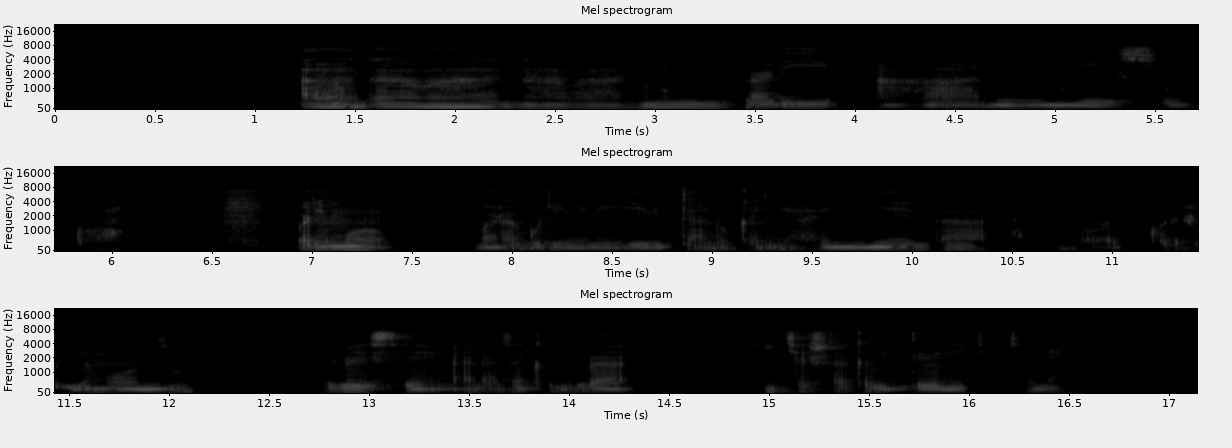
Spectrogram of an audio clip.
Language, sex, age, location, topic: Kinyarwanda, male, 25-35, Kigali, finance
